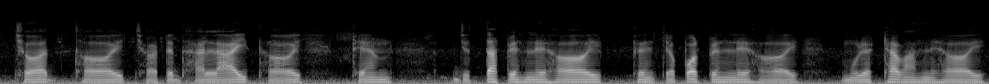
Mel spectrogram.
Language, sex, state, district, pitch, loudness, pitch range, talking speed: Bajjika, male, Bihar, Vaishali, 105 Hz, -25 LUFS, 100-110 Hz, 95 wpm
